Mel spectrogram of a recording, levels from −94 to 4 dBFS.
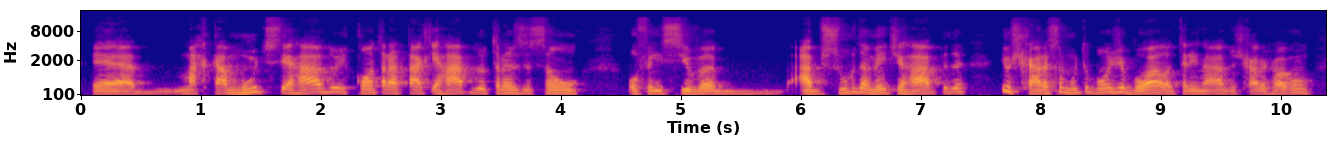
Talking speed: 135 wpm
